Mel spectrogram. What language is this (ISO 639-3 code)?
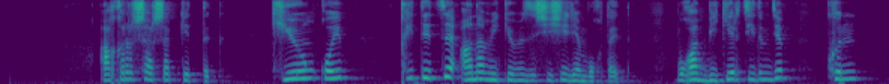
kaz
